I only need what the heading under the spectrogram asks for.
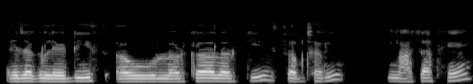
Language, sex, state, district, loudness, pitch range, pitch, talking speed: Chhattisgarhi, male, Chhattisgarh, Sarguja, -17 LUFS, 140-155 Hz, 145 Hz, 125 wpm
